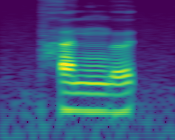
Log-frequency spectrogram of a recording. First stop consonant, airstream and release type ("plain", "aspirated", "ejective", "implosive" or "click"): aspirated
